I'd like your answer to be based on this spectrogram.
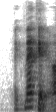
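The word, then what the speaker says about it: McMechen: So he talked about living with his aunt and uncle in, I should have looked up how to pronounce this, McMecken, pronunciation. McMecken? McMecken? I don't know. McMecken. All right, I was right.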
